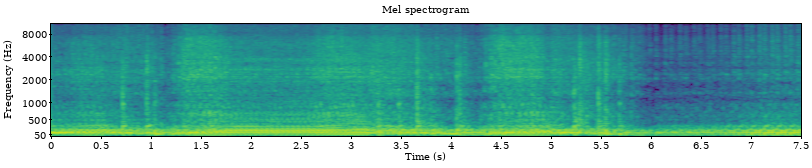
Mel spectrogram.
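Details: 1957 Chevy hardtop V8 (LT1 Roadmaster conversion project) after advancing ignition timing, warming up; lumpy, loping idle, blipped a couple of times and settling back — runs acceptably, normal running.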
